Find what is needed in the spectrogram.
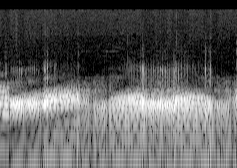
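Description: Electronic dance music from a DJ mix: sustained synthesizer chords over a bass line that steps between notes, with faint percussive clicks.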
